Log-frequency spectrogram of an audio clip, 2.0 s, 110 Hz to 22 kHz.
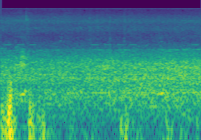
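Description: Boeing 747-8F freighter's four GEnx turbofan engines on final approach, a steady rushing jet noise. A few low thumps come in the first half second.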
